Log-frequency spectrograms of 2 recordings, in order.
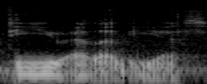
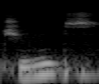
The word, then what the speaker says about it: Dulles: D-U-L-L-E-S, yeah, I think. The Washington Jewels, sorry. Was it, how's it pronounced? Is it Jewels? No, Dulles. Dulles. Okay. Dulles. It is, it's in John Foster Dulles.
